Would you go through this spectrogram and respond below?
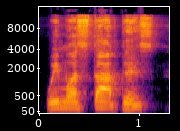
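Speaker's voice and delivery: ordinary talk, nothing marked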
